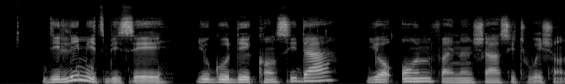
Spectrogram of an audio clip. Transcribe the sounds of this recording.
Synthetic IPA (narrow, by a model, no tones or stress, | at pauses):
dilimitbise | juɡodekʰɔ̃nsida | jɔõnfaɪnãnʃalsitʰueʃɔ̰̃n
